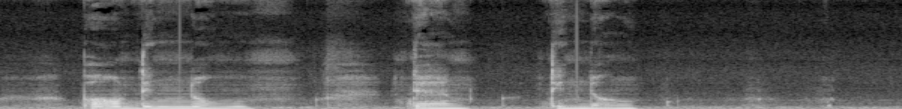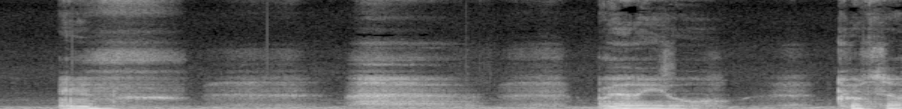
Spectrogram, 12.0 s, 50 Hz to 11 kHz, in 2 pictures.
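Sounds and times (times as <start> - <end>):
man breathing heavily: 0.0 - 0.6, 1.7 - 2.6, 6.7 - 10.0, 10.9 - 11.6.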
